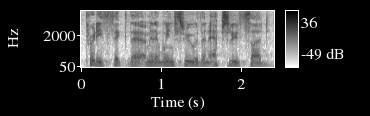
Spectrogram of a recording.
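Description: A man's voice: medium pitch, steady tone, fast talker, creaky. A man preaching a sermon in a church, conversational and vivid, often asking the congregation questions. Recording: long hall reverb.

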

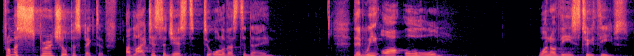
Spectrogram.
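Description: Male preacher, fairly high voice, conversational sermon, questions to the congregation, long church reverb. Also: big pitch swings, a little slow, pauses often, slightly rough.

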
